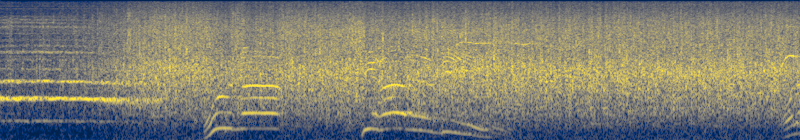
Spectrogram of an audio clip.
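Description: Studio audience applauding loudly after a song, its final held note fading out in the first second. Two long shouts rise above the clapping a couple of seconds in.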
